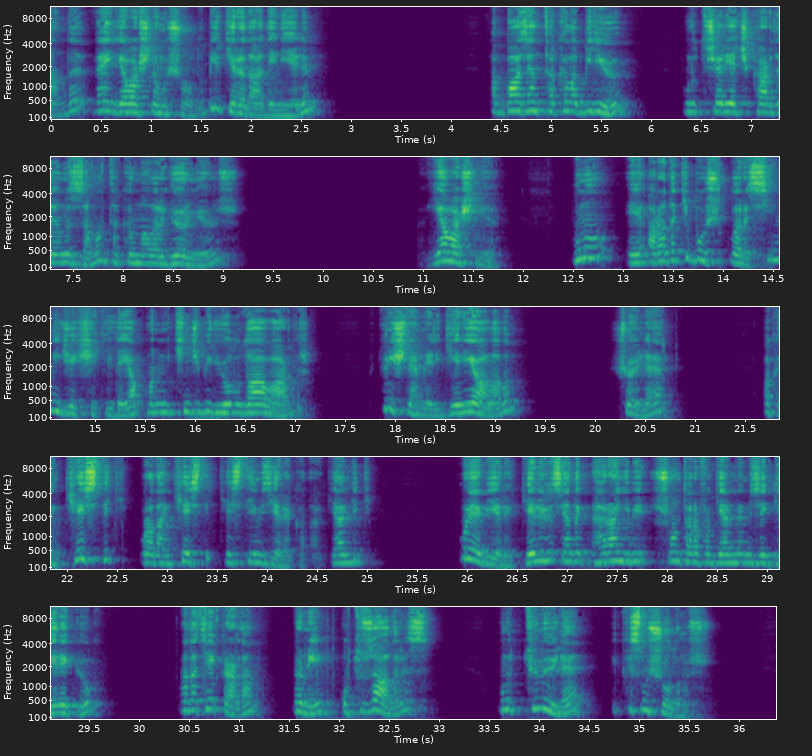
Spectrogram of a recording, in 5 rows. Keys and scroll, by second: 1.7 space, 4.1 space, 8.1 space, 11.1 space, 16.9 ctrl+z, 31.2-32.1 typing.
